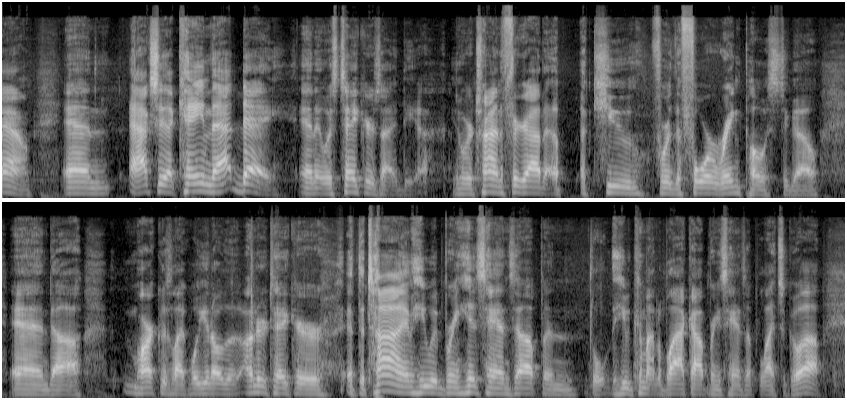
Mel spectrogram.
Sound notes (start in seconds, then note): none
